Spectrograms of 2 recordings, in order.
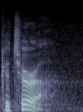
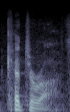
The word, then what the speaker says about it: Keturah: or the six sons of Keturah, or Keturah, sort of depends on where you want to pronounce it.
